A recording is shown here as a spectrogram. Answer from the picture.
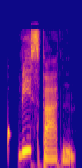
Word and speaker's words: Wiesbaden: biggest cities in hissen and here's how you pronounce them mine Wiesbaden kaseer darmstadt of mine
